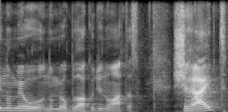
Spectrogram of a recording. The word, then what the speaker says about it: schreibt: Schreibt, você pronuncia assim. Schreibt, schreibt, tá? As letras SCH têm som de CH, as letrinhas E e têm som de AI.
